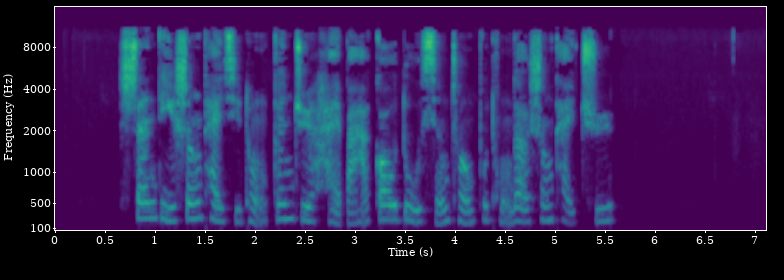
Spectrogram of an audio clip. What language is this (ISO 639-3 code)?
zho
